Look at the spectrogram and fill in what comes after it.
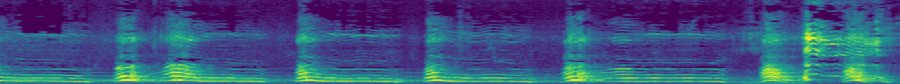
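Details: Pandora and Winston, two pet dogs, howl along with tornado sirens: a series of falling, wavering howls about once a second, each opening with a sharp yip, ending in a higher yelping burst.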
